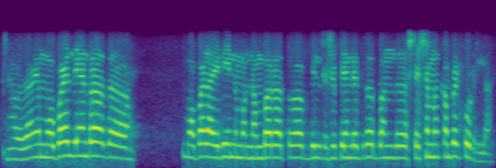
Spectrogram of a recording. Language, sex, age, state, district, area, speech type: Kannada, male, 30-45, Karnataka, Belgaum, urban, conversation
